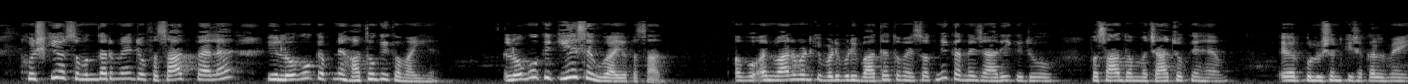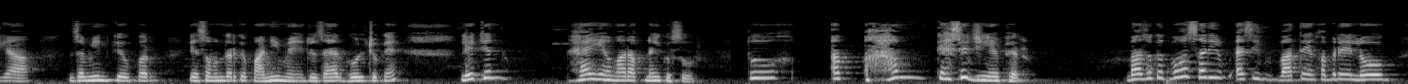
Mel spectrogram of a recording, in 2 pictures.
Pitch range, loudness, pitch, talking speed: 170-245 Hz, -19 LUFS, 195 Hz, 185 wpm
